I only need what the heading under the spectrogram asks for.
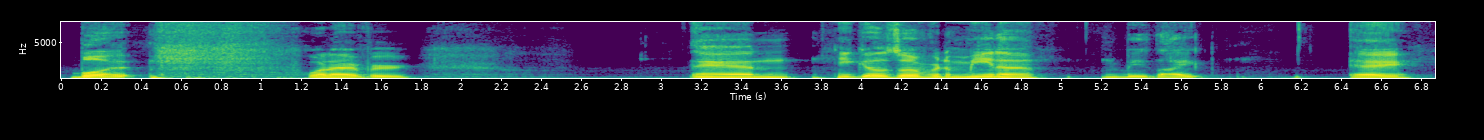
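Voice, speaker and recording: Man, low voice, slow, rambling casual narration, fillers, fan story. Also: steady tone. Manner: rambling, many fillers and restarts, chuckles.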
